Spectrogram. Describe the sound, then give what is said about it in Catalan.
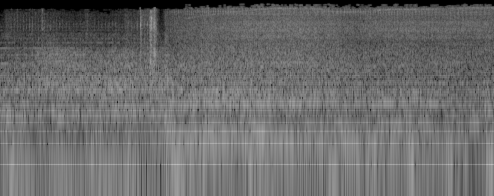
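A Mercedes car driving away, its engine giving a steady, low rumble that stays fairly even from start to finish. “La cinta es transforma en una llanta i el vehicle s'allunya.”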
